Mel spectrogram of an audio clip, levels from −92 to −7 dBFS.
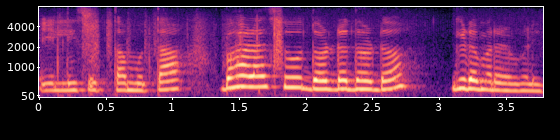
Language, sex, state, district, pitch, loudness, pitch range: Kannada, female, Karnataka, Bidar, 275 Hz, -16 LUFS, 240-320 Hz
